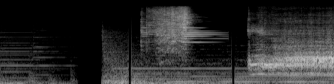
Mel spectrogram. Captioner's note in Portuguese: som de espada; grito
